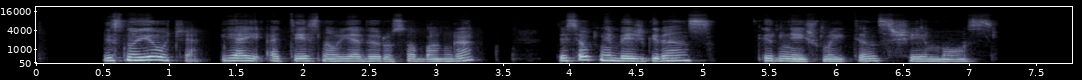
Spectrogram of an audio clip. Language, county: Lithuanian, Vilnius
